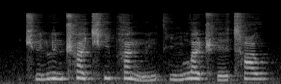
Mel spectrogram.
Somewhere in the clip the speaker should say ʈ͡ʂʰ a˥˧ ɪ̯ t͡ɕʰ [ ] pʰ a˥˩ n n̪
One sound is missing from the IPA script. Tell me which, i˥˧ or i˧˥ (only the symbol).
i˥˧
